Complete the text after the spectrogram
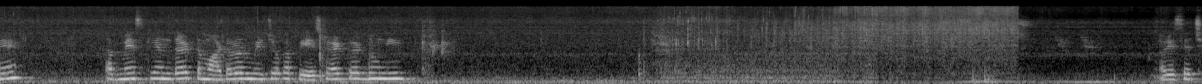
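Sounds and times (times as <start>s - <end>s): onions sizzling in hot oil: 0.0s - 12.0s
paste poured into hot oil: 6.4s - 10.2s.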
